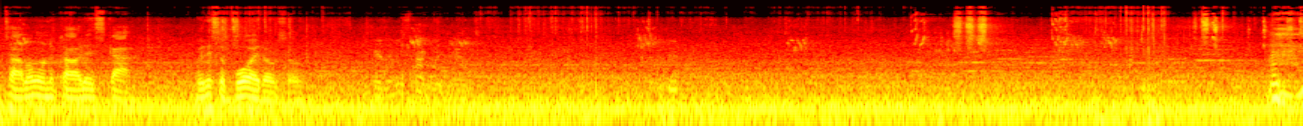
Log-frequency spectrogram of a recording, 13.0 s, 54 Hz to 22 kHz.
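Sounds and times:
steady low hum: 0.0s - 13.0s
budgerigars chirping: 4.0s - 4.8s, 6.3s - 6.8s, 7.8s - 8.3s, 9.0s - 12.7s.

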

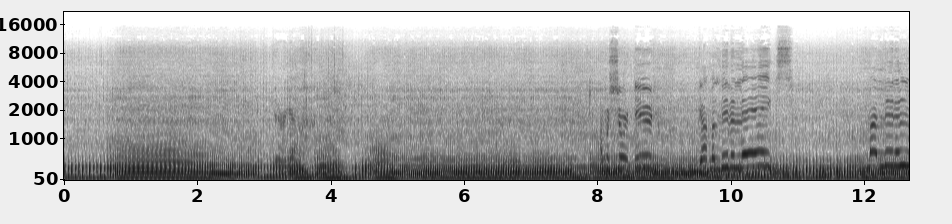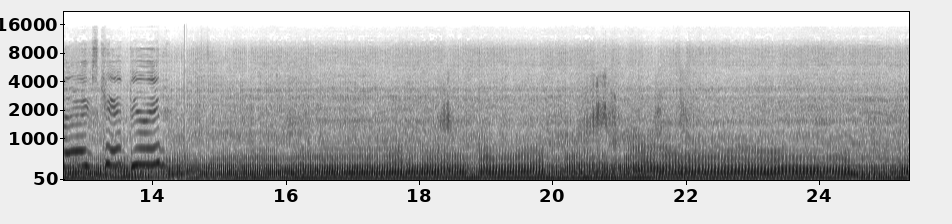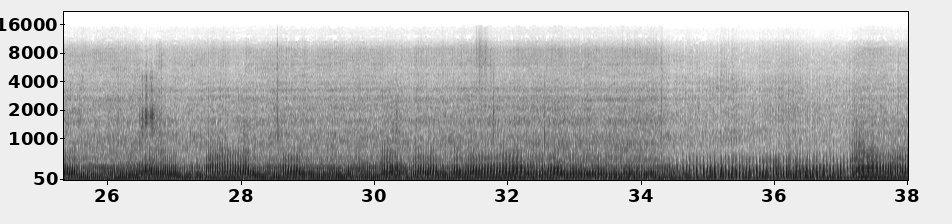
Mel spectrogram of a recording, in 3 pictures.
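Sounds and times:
dirt bike engine revving: 0.0s - 38.0s.

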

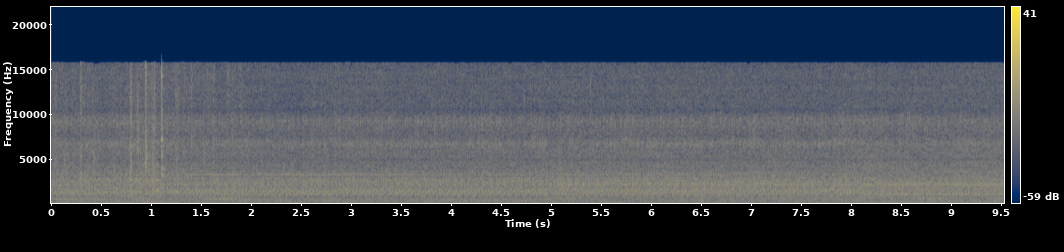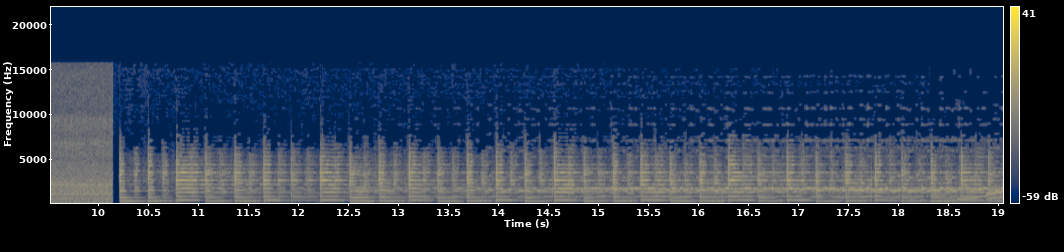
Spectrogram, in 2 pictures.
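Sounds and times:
heavy diesel engine running: 0.0s - 10.2s.

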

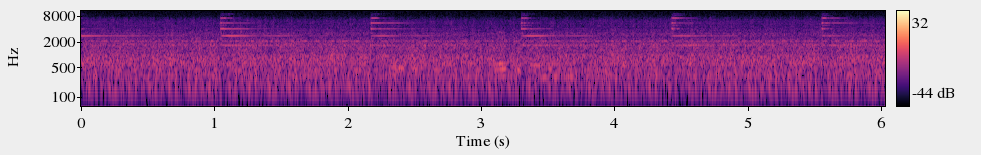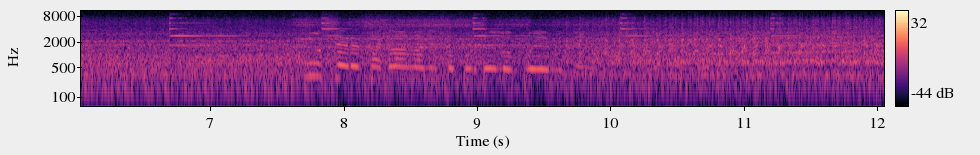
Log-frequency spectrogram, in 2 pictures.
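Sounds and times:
locomotive engine idling: 0.0s - 12.0s.

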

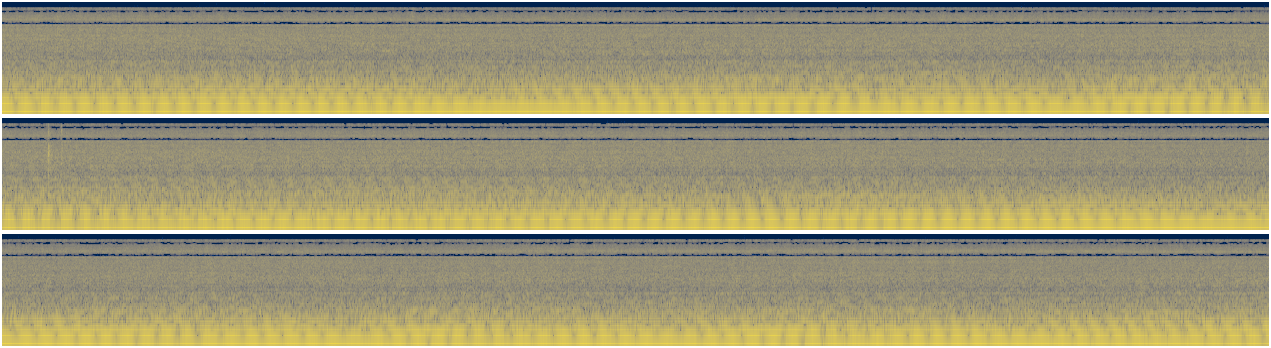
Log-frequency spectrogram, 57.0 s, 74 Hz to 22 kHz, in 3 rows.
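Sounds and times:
turboprop engine drone in cabin: 0.0s - 57.0s.

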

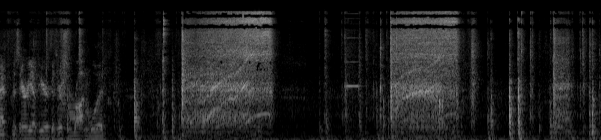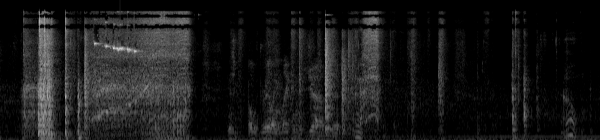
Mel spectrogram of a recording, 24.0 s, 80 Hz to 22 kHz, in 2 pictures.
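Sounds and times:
power drill whining: 3.6s - 5.6s, 7.7s - 9.3s, 11.0s - 11.5s, 13.7s - 15.9s, 19.2s - 19.7s.

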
